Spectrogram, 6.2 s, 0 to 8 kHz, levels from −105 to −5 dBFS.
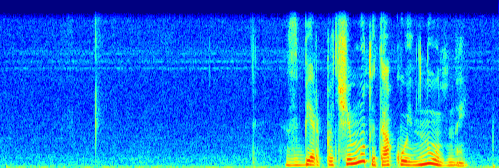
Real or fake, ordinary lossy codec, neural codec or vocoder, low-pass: real; none; none; 7.2 kHz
